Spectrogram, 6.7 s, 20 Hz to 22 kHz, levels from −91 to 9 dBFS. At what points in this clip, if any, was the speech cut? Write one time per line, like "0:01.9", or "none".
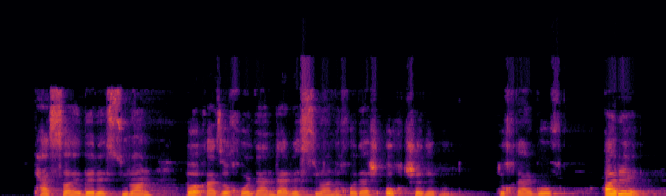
none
